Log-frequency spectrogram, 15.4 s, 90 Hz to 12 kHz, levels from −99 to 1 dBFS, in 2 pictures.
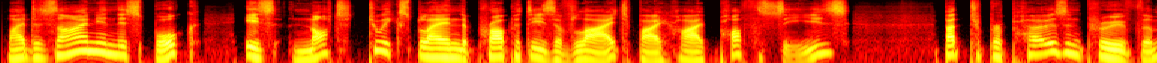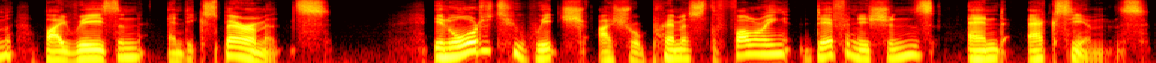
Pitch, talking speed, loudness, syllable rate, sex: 140 Hz, 145 wpm, -20 LUFS, 4.7 syllables/s, male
